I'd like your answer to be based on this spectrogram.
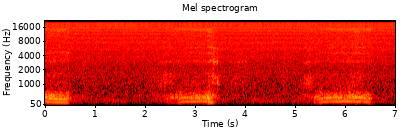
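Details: Sleeping female: soft, slightly tonal snores about every three seconds, roughly 20 breaths a minute, with quiet pauses between; snoring.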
